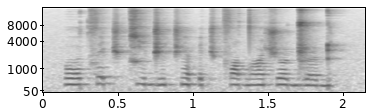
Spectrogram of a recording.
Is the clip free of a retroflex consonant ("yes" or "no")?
no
